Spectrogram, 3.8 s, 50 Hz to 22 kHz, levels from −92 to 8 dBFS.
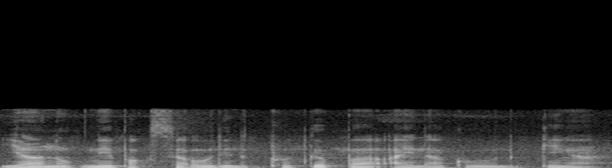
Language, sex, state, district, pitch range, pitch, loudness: Garo, male, Meghalaya, South Garo Hills, 90-115 Hz, 100 Hz, -19 LUFS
